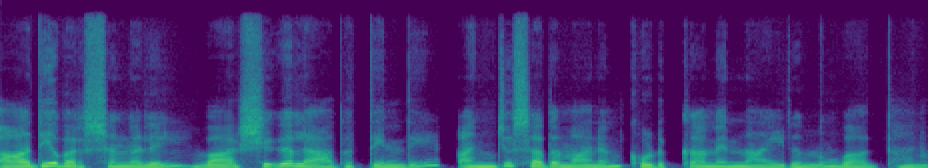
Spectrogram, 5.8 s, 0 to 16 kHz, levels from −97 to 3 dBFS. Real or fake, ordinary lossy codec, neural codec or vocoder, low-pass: fake; none; codec, 44.1 kHz, 2.6 kbps, DAC; 14.4 kHz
